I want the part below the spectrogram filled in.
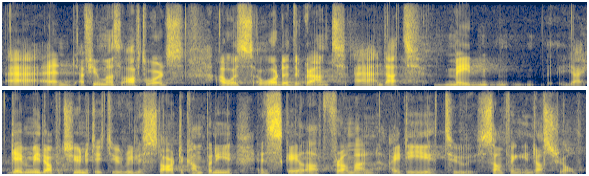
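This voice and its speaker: On stage at a panel, a young man from southern Sweden speaks with a Swedish accent, hesitating often and filling gaps with filler sounds. His medium-pitched voice is creaky and a bit bright, with fairly even intonation at a moderate pace. The conference hall around him is reverberant.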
